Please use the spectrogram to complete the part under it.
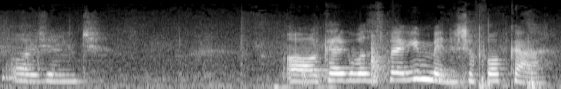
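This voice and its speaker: Nervous high-voiced girl vlogging. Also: fairly even intonation, normal speed, far from the mic, over music. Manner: nervous, chatty, says "gente" constantly. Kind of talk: casual vlog chat. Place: bedroom at home. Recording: echoey room with background noise. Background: household noise.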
